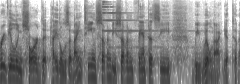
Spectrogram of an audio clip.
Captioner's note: bell dings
